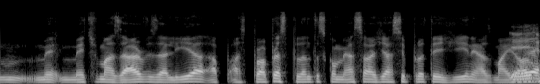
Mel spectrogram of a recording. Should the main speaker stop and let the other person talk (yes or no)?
yes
